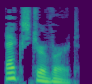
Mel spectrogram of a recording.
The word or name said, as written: extrovert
